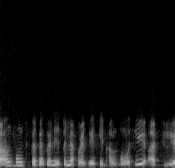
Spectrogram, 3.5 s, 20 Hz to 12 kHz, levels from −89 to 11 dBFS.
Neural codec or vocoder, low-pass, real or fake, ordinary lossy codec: autoencoder, 22.05 kHz, a latent of 192 numbers a frame, VITS, trained on one speaker; 9.9 kHz; fake; Opus, 32 kbps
